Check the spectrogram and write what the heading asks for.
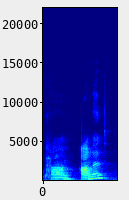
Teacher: i tend to have something of a dark l i have velourization so palm almond one of my teachers said that but i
